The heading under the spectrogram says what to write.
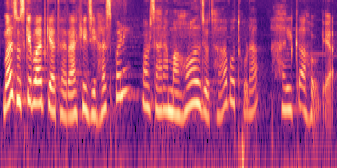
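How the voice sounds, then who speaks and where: A woman's voice: a little high, lively intonation, moderate pace, darkish tone, long reverb tail. A woman hosting a radio show, telling chatty anecdotes in a scripted style.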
